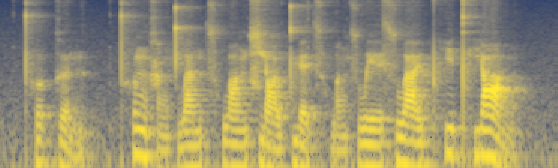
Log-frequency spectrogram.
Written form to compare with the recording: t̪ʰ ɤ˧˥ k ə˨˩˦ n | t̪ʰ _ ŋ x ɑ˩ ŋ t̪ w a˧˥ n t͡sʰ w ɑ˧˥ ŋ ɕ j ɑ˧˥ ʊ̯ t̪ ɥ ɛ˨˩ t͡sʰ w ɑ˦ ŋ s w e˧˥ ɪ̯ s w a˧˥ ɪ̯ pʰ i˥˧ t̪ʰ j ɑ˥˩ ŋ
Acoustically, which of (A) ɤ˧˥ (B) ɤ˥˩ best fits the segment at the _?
B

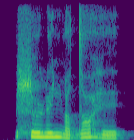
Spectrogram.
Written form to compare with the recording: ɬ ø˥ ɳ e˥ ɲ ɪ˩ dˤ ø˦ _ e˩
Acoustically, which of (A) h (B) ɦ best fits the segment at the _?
B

